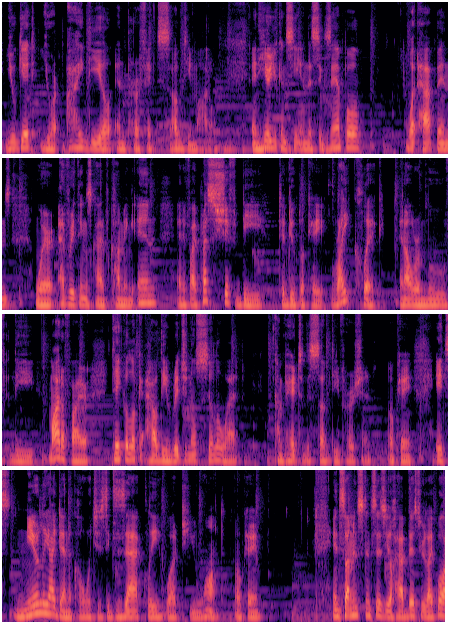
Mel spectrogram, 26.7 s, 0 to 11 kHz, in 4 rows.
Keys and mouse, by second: 0.1 middle click, 2.8 middle click, 3.4 KP_Decimal, 4.2-5.6 middle drag, 6.8-7.7 middle drag, 8.7-9.1 middle drag, 9.8 shift+d, 13.1-14.2 drag, 14.2-15.6 middle drag, 23.6-24.1 middle drag, 24.6-25.0 middle drag.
